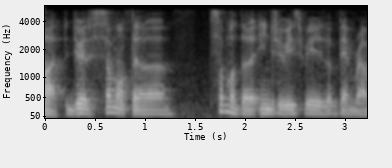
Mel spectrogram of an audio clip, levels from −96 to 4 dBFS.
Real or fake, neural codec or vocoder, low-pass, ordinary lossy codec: fake; codec, 16 kHz in and 24 kHz out, 0.6 kbps, FocalCodec, streaming, 4096 codes; 5.4 kHz; MP3, 48 kbps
